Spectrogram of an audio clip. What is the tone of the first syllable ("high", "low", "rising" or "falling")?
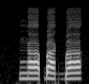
low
